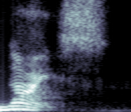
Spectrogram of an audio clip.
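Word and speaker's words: gneiss: metamorphosed Rocks the hottest would be nice like not n i c g NE I SS okay I think I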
